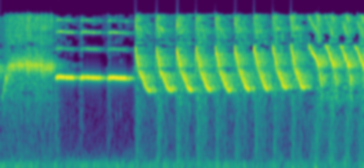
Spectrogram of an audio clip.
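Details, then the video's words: Panda canary in strong song. A hoarse note and a clear held whistle precede a long, even series of quick downslurred chirps, about four per second. "Kenari panda gacor"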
